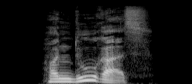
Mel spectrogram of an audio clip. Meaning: Honduras (a country in Central America)
- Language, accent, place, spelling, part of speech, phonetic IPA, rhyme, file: German, Germany, Berlin, Honduras, proper noun, [hɔnˈduːʁas], -uːʁas, De-Honduras.ogg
